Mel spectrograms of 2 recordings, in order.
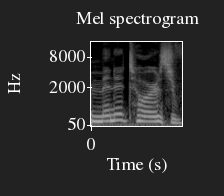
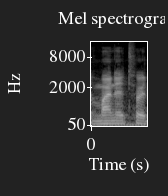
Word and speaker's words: Minotaur: Is the Minotaur dangerous? Minotaur, Minotaur, can pronounce either way, by the way.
